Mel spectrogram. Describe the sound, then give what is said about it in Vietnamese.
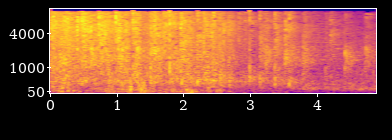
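An audience claps steadily for several seconds at a speaker's request, the dense patter of many hands gradually tapering off toward the end. “Bảo Lộc, chúng tôi một tràng pháo tay nữa thưa anh chị em.”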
